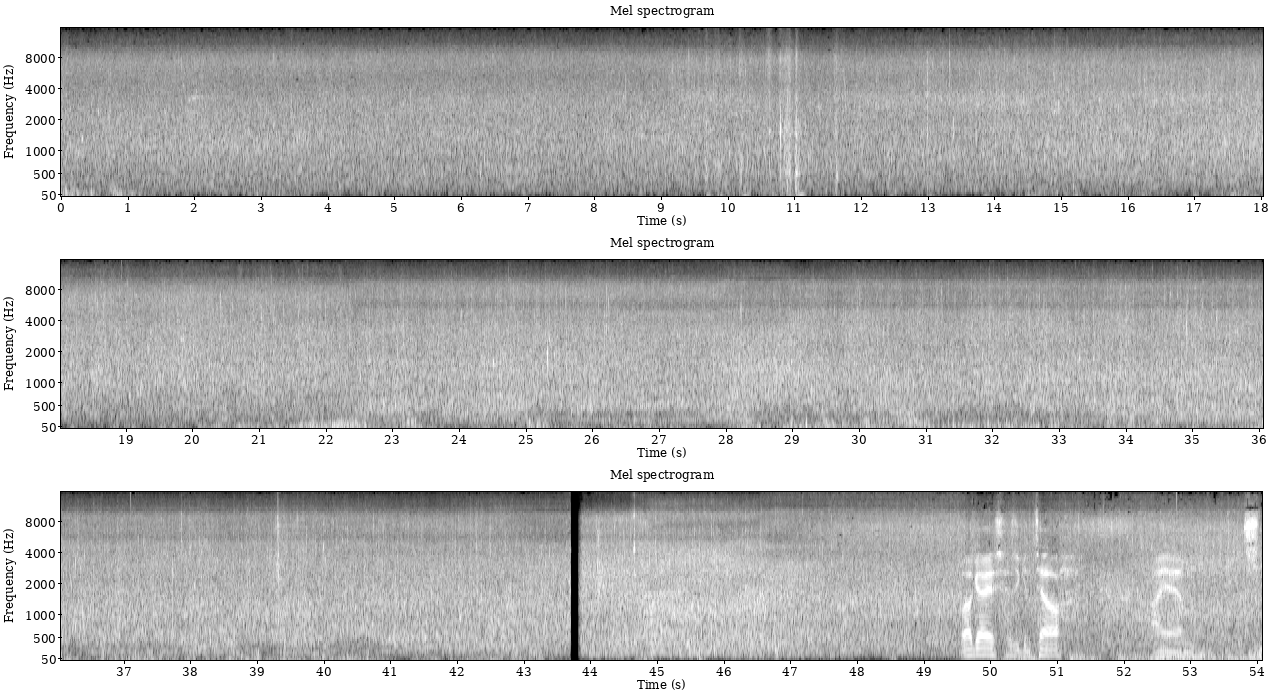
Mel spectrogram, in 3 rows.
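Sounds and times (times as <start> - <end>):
wind buffeting microphone: 0.0 - 1.2, 20.1 - 23.8, 24.4 - 43.5, 50.1 - 54.0
river rushing over rocks: 0.2 - 54.0.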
